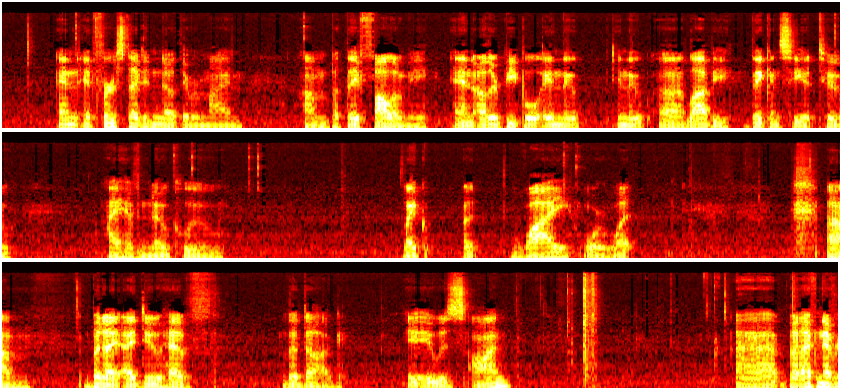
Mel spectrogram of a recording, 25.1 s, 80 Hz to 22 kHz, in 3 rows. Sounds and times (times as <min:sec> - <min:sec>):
Speech: 0:00.6 - 0:02.4, 0:03.0 - 0:08.5, 0:09.4 - 0:10.7, 0:12.4 - 0:14.8, 0:16.5 - 0:19.0, 0:19.6 - 0:20.2, 0:20.8 - 0:21.9, 0:24.0 - 0:25.1.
